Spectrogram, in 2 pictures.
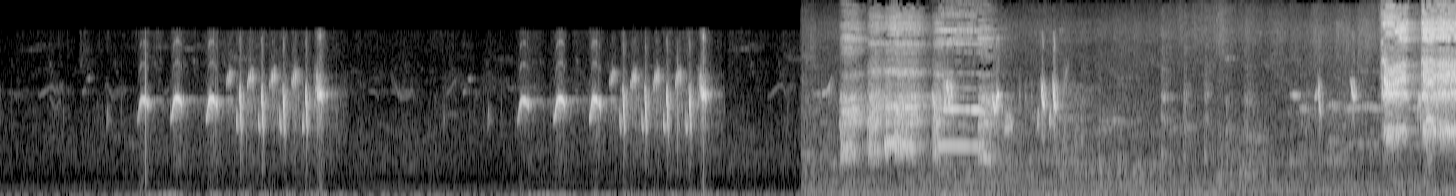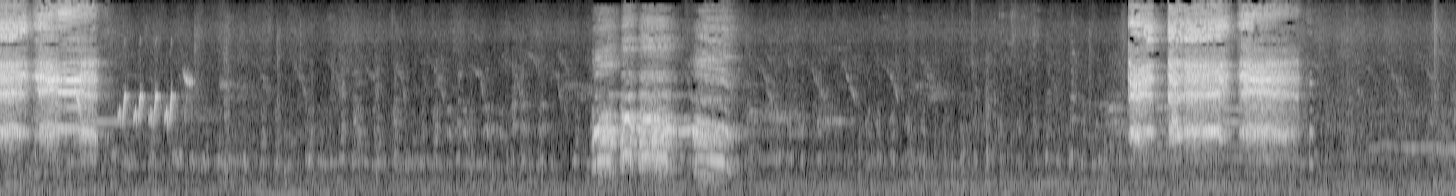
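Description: Two short, rapid chirping trills, then a rooster crowing four times, each crow about two seconds long and several seconds apart.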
